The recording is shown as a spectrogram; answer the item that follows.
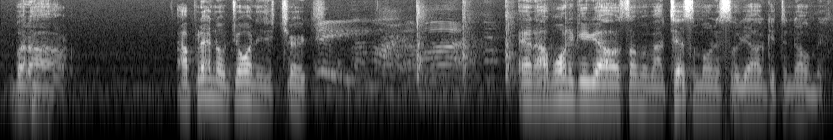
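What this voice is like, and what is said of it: Hoarse, strained voice. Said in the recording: “Y'all might not be able to understand me too good because I'm hoarse.”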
